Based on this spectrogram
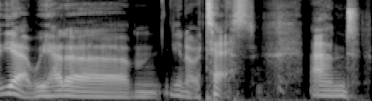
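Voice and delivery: usual speaking voice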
